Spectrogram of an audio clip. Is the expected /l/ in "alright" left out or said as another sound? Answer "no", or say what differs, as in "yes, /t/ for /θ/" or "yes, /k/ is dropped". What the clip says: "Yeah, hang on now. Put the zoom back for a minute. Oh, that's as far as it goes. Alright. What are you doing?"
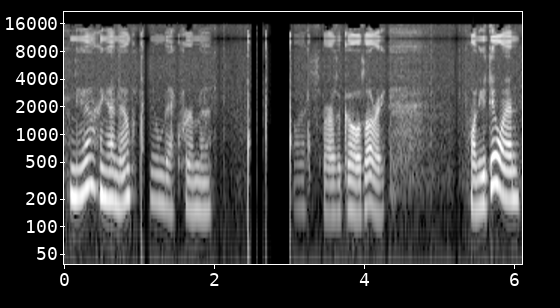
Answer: no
